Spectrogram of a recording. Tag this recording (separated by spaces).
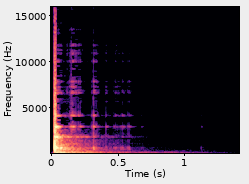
concrete impact stone strike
